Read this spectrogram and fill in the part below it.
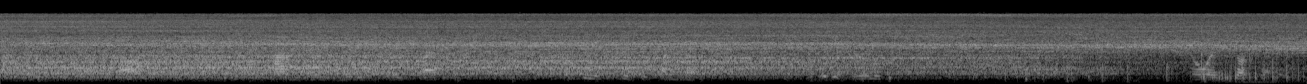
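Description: Loud, continuous broadband hiss of compressed air from an air compressor feeding an air jack as it inflates under a Tacoma or Jeep, steady and close throughout with faint talk partly buried beneath it.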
